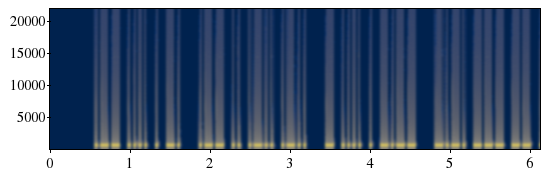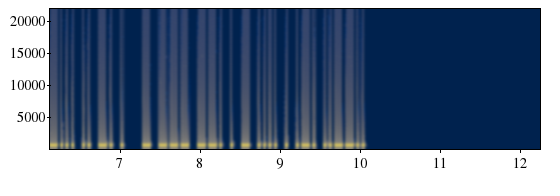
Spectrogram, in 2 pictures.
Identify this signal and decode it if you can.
Morse code, heard as a keyed tone, about 36 wpm, 700 Hz. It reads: WHEN WILL THEY COMBINE TOGETHER?
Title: Sentences from Top 1600 Words 35wpm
